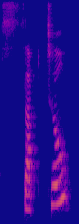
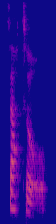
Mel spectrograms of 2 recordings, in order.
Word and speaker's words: subtle: is quite confusing because it's got a B in the middle but this B is not actually pronounced so it's not subtle it's subtle the next word is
